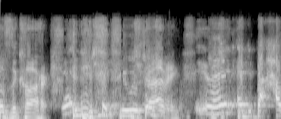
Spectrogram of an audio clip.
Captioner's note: laugh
